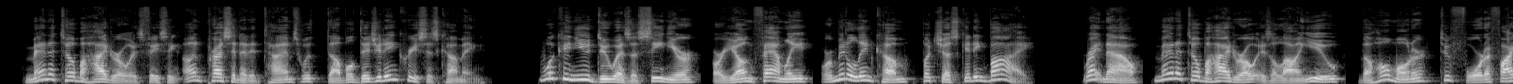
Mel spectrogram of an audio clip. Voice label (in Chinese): 外籍男英 外语 美式英语 样音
